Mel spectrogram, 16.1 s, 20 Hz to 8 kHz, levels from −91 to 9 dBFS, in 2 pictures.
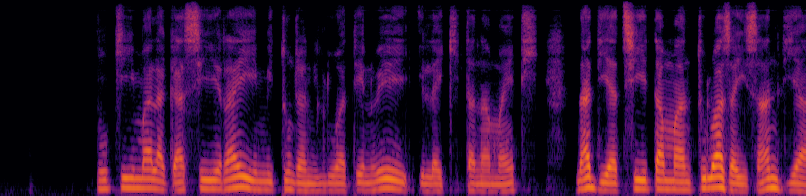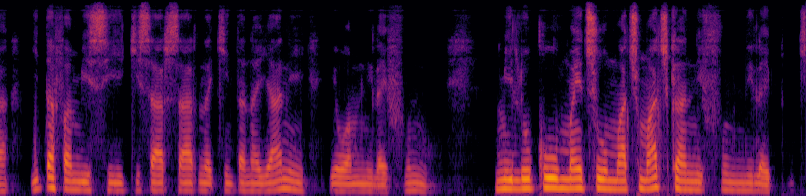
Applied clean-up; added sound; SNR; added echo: neural mask model DeepFilterNet 3.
